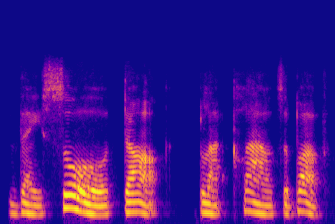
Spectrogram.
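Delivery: slow echo copying the teacher's tune; echo of the model. Shown as a demonstration. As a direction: repeat slowly just as the teacher read it. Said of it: "So then they would repeat back".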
